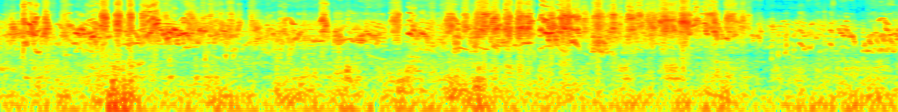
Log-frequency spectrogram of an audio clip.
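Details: Budgerigars chattering as they eat, a steady stream of high, scratchy warbles and squawks mixed with rapid clicking sounds, fairly continuous and slightly quieter toward the end.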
